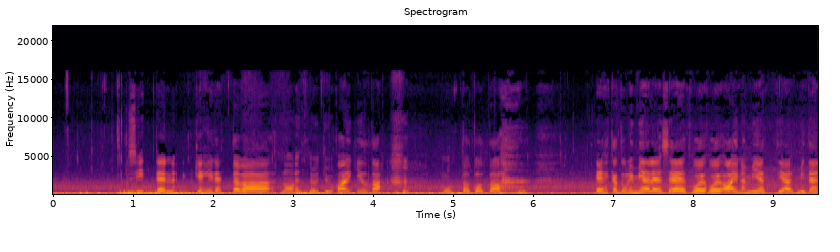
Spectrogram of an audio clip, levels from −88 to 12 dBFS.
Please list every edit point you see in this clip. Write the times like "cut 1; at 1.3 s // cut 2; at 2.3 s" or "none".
cut 1; at 3.0 s // cut 2; at 3.5 s // cut 3; at 8.2 s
